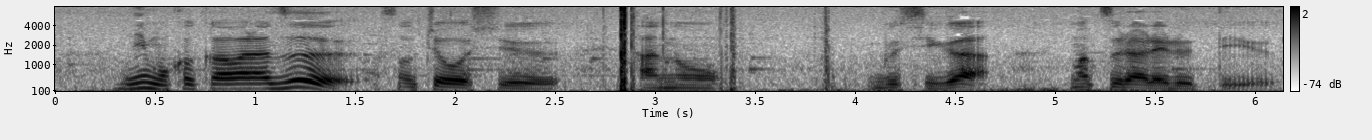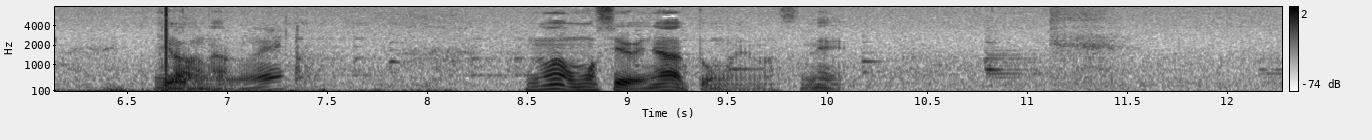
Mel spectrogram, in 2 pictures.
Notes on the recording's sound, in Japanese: 大物公園収録の後編です！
